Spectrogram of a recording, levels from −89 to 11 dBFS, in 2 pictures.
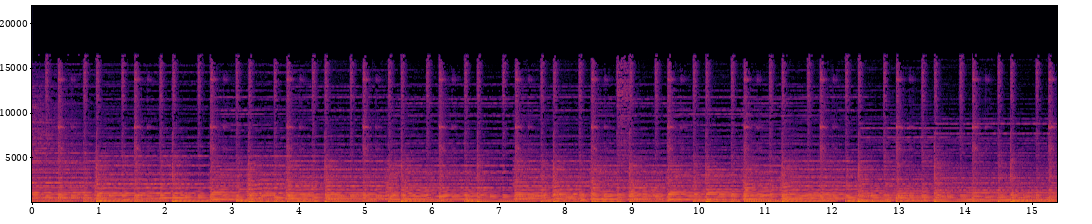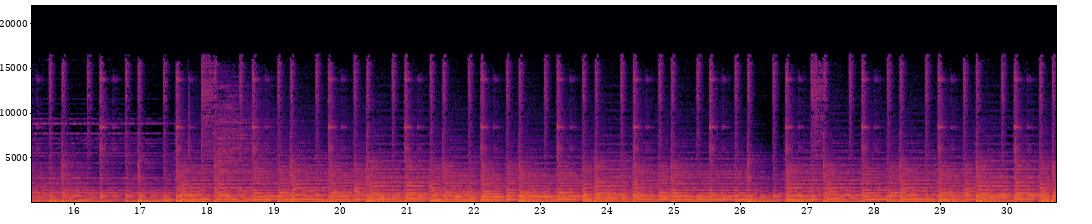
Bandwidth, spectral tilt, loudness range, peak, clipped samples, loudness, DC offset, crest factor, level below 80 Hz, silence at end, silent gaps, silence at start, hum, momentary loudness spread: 17 kHz; -5.5 dB/octave; 2 LU; -6 dBFS; under 0.1%; -23 LUFS; under 0.1%; 16 dB; -32 dBFS; 0 s; none; 0 s; none; 3 LU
